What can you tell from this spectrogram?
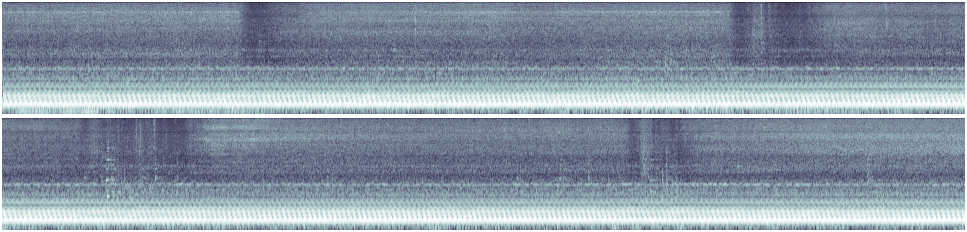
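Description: Electric potter's wheel running at steady speed, a constant electrical hum made of several steady tones, with a faint scraping hiss of a metal trimming tool cutting leather-hard clay that stops briefly a few times as the tool is lifted.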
